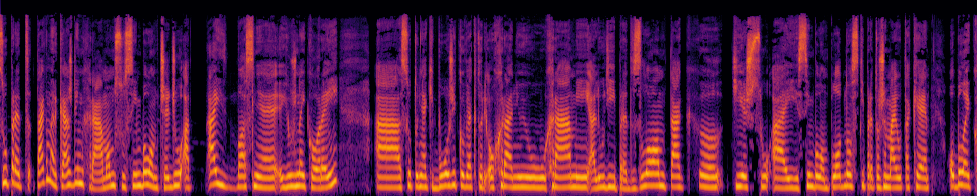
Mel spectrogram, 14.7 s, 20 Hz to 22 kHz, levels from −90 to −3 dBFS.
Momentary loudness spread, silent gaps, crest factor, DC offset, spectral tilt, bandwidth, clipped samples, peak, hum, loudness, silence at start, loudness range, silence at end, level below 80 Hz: 5 LU; none; 14 dB; under 0.1%; -4 dB/octave; 16.5 kHz; under 0.1%; -8 dBFS; none; -21 LUFS; 0 s; 1 LU; 0 s; -68 dBFS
